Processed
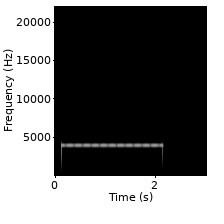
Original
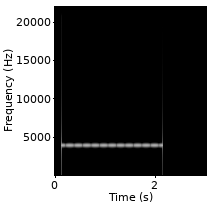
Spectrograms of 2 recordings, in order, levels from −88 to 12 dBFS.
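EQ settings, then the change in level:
high-pass with resonance 3,000 Hz, resonance Q 3.9
Chebyshev low-pass filter 3,900 Hz, order 8
high-frequency loss of the air 380 metres
+2.0 dB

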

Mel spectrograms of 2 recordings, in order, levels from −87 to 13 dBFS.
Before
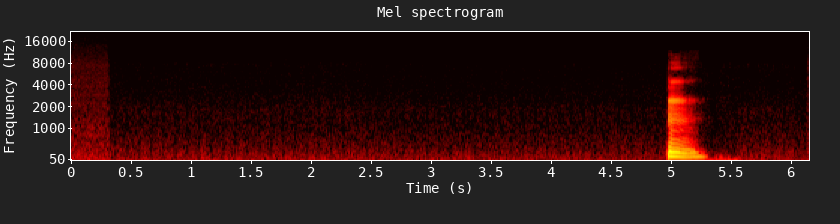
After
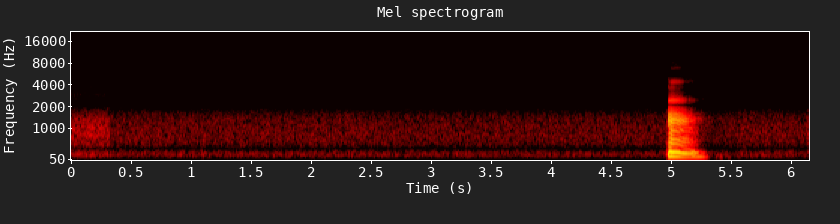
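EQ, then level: high-pass filter 180 Hz 24 dB per octave
low-pass with resonance 1,500 Hz, resonance Q 1.7
phaser with its sweep stopped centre 890 Hz, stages 4
+5.0 dB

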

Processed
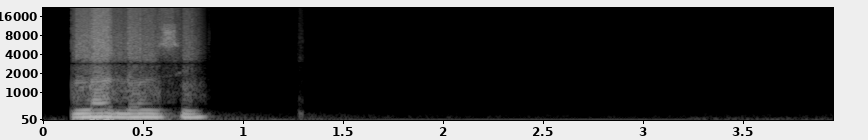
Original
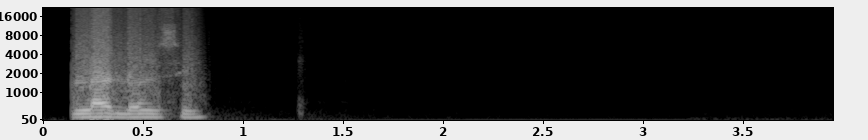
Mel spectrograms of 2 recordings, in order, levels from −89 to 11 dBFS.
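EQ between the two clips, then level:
bass and treble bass +12 dB, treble +3 dB
high shelf with overshoot 2,400 Hz +8.5 dB, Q 3
phaser with its sweep stopped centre 1,200 Hz, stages 4
−4.0 dB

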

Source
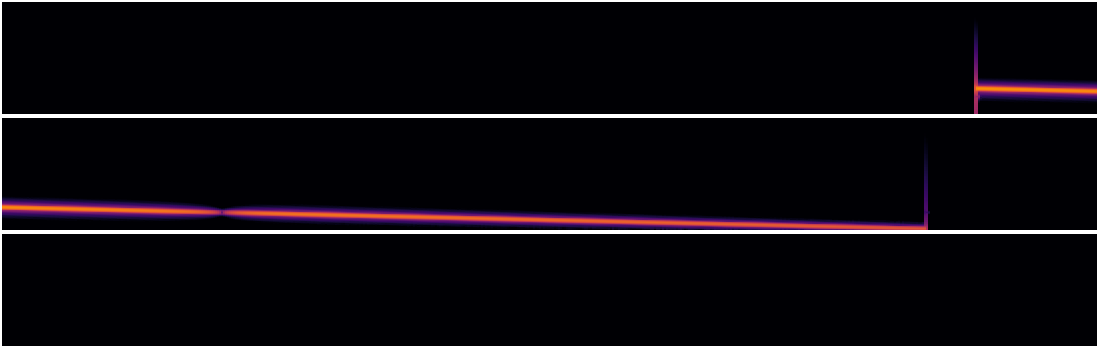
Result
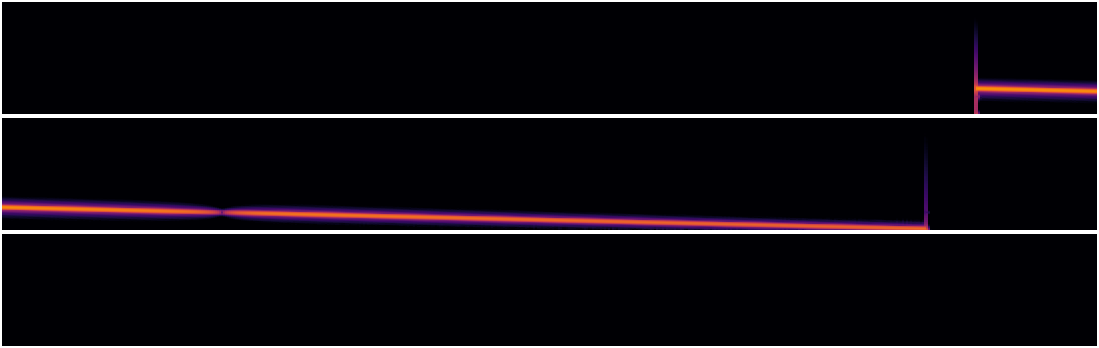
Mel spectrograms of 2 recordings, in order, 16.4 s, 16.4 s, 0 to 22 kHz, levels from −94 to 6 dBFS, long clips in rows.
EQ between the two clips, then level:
low-shelf EQ 82 Hz +9.5 dB
0.0 dB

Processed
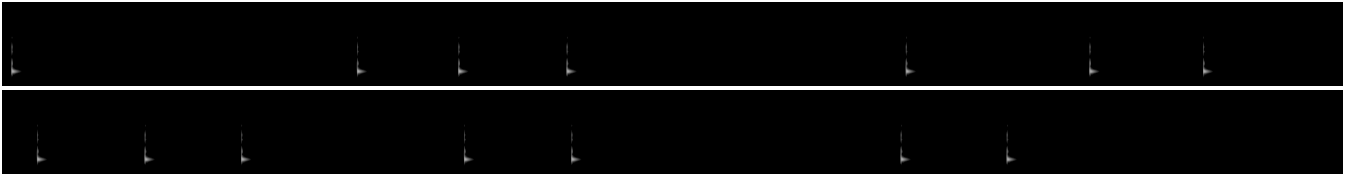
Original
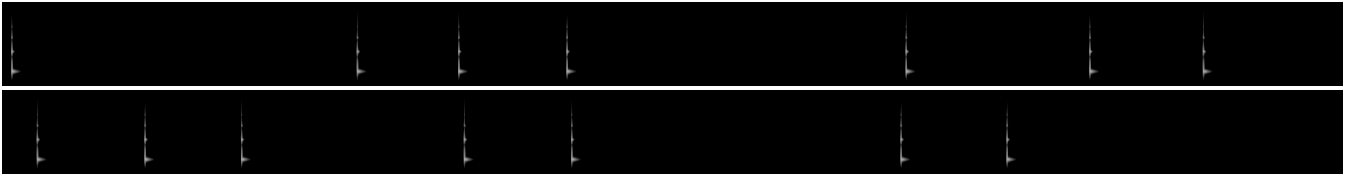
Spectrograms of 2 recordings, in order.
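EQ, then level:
formant filter a
Butterworth low-pass 3,900 Hz
mains-hum notches 60/120/180/240/300/360/420/480 Hz
+1.0 dB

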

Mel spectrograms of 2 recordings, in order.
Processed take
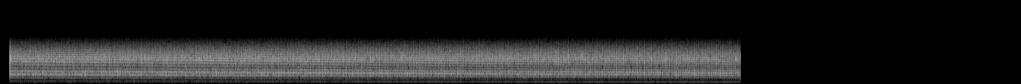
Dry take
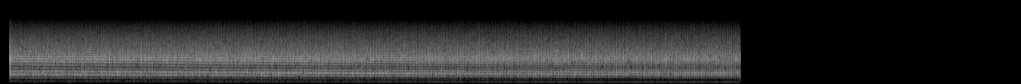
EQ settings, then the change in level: low-pass filter 1,800 Hz 24 dB per octave
+3.0 dB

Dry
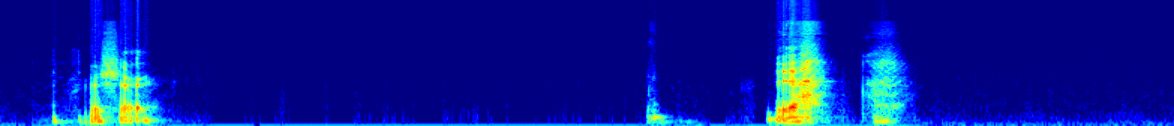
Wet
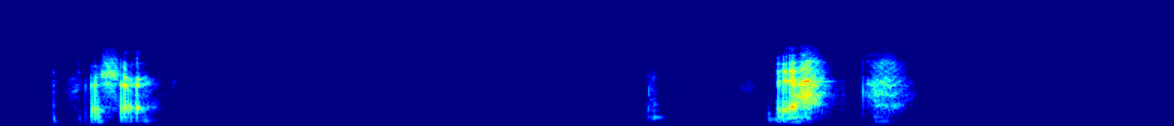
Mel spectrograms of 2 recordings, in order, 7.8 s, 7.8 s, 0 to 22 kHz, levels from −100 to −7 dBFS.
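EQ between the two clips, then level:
high-pass filter 1,100 Hz 12 dB per octave
high-frequency loss of the air 430 metres
high-shelf EQ 4,300 Hz −10 dB
0.0 dB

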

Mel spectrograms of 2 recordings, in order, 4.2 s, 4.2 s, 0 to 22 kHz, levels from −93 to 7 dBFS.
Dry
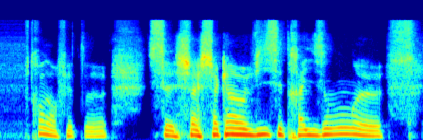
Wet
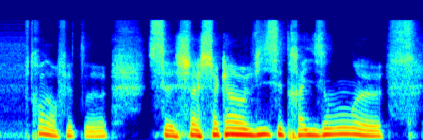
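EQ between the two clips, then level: parametric band 160 Hz +8.5 dB 2.1 octaves
−4.0 dB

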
